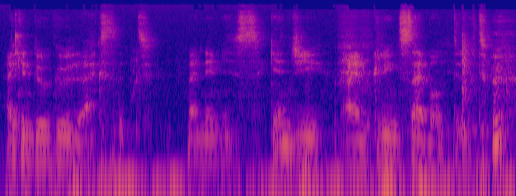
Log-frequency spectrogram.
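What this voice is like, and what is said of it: Put-on Japanese accent. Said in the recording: “And then for Japanese action is ... I don't like when people think that they can do good accents.”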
